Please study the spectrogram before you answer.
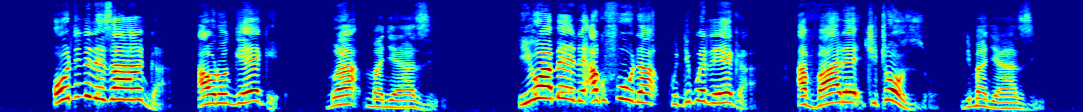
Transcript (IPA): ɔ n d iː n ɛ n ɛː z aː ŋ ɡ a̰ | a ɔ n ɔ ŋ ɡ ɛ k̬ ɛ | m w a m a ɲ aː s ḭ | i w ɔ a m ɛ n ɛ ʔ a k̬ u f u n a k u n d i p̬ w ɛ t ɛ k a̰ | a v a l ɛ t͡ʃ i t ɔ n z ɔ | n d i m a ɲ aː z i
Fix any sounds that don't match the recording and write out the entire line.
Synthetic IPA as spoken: ɔ n d i n ɛ n ɛ z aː ŋ ɡ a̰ | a ɔ n ɔ ŋ ɡ ɛ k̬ ɛ | m w a m a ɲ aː z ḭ | i w ɔ a m ɛ n ɛ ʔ a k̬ u f u n a k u n d i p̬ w ɛ t ɛ k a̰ | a v a l ɛ t͡ʃ i t ɔ n z ɔ | n d i m a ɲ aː z i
